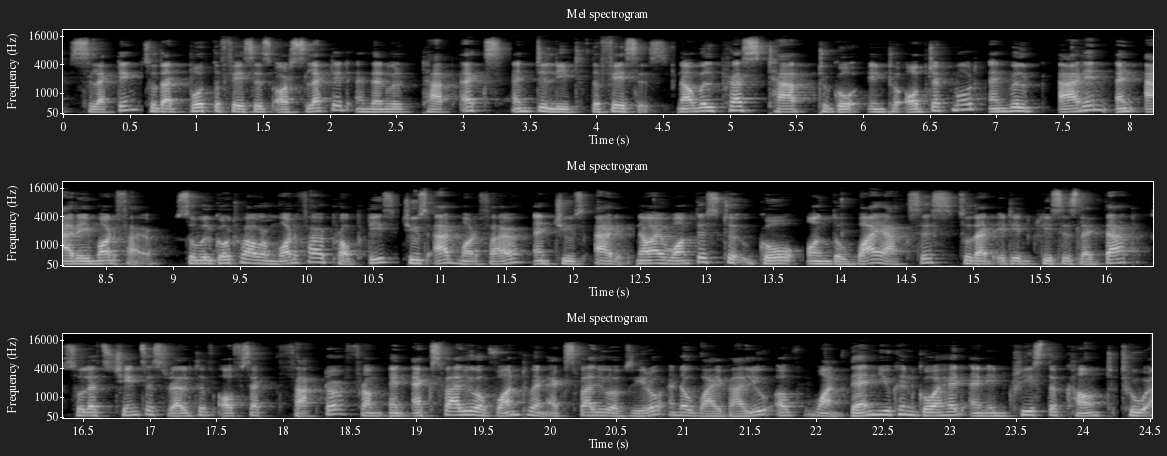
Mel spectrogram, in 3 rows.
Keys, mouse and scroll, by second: 0.2 shift+click, 0.8 scroll down 1, 1.3-2.5 middle drag, 3.1 x, 5.3 Tab, 7.6 middle drag, 9.9 click, 10.8-12.4 drag, 12.7-13.1 middle drag, 14.0-14.6 shift+middle drag, 14.8 ctrl+middle click, 18.0-20.0 drag, 21.1-22.2 drag, 23.6 click, 23.9 click, 24.4-24.5 shift+middle drag.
